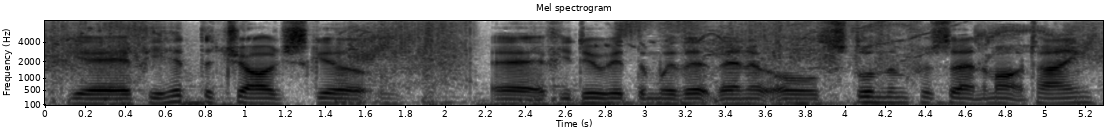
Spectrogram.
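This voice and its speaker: A man at medium pitch, very fast and monotone with flat intonation, over noticeable background noise. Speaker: gaming commentator. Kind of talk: let's play commentary. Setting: at home late at night. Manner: quiet, speaking softly. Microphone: new microphone.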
